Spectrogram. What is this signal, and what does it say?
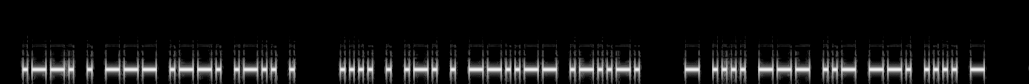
Morse code, heard as a keyed tone, about 27 wpm, 700 Hz. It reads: PEOPLE HERE," THOUGHT
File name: 08-Chapter-08 26 WPM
